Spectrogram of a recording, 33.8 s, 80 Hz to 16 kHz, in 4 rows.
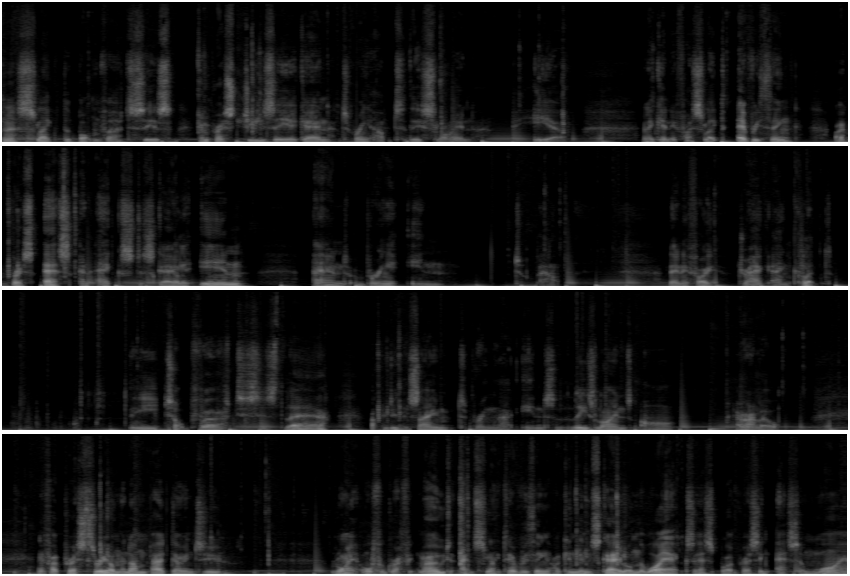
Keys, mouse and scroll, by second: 2.0 g, 6.5 click, 8.5 s, 15.6-18.3 drag, 20.7 s, 26.4 KP_3, 28.2-29.4 shift+middle drag, 30.0 a, 31.1 s.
